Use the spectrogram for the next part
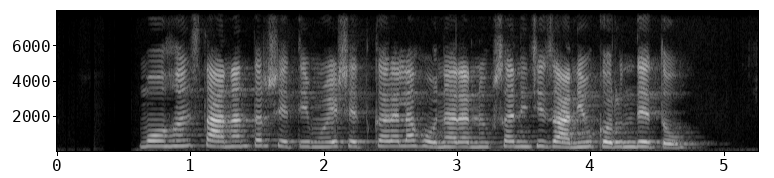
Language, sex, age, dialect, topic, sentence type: Marathi, female, 25-30, Standard Marathi, agriculture, statement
